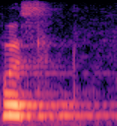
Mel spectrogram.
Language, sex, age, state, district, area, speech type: Hindi, female, 18-30, Madhya Pradesh, Betul, rural, read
